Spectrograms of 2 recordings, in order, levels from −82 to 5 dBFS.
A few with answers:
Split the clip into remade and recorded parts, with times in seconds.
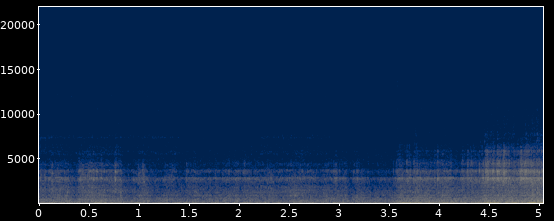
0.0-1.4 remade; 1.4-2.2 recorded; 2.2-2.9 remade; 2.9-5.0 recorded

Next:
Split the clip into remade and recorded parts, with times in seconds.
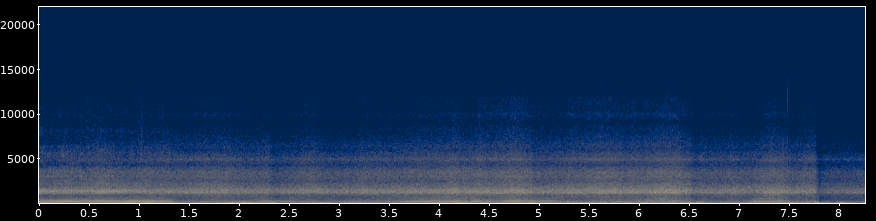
0.0-5.5 recorded; 5.5-6.4 remade; 6.4-8.3 recorded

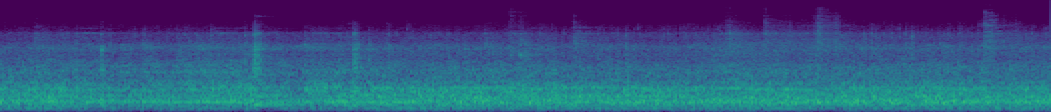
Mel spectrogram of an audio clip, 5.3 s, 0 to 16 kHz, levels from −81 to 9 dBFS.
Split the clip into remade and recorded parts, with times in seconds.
0.0-3.6 recorded; 3.6-4.2 remade; 4.2-5.3 recorded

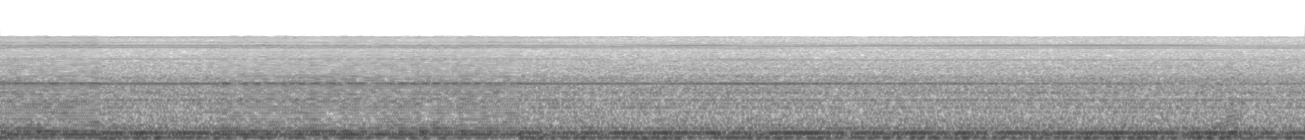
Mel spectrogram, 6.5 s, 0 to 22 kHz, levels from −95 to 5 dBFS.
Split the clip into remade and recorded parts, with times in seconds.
0.0-0.5 remade; 0.5-1.1 recorded; 1.1-2.6 remade; 2.6-6.5 recorded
